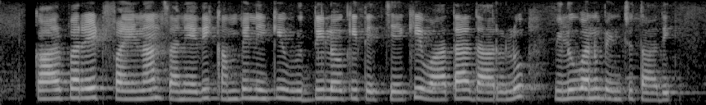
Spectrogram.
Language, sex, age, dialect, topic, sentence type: Telugu, female, 18-24, Southern, banking, statement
